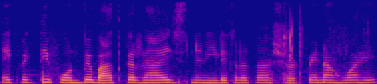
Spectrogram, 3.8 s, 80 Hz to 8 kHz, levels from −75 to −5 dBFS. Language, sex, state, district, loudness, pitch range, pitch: Hindi, female, Bihar, Bhagalpur, -27 LUFS, 225-240 Hz, 230 Hz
